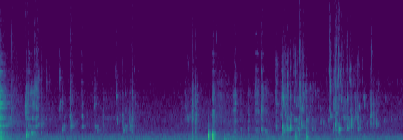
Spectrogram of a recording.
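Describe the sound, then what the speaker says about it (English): Liquid from jars of canned peaches poured out, faint irregular splashes and drips with a few sharper trickles, quiet and close, no voices. "Let me go ahead and get all of these jars empty."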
